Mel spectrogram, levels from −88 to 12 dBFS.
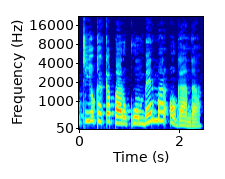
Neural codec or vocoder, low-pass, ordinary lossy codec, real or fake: none; none; none; real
